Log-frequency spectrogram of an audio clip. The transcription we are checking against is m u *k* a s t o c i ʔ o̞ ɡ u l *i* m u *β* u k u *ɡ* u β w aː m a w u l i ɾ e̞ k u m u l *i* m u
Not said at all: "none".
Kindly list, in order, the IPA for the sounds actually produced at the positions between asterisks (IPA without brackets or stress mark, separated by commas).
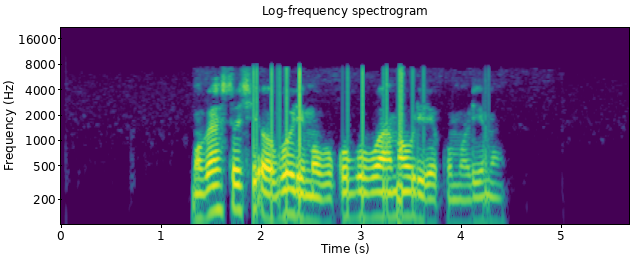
ɡ, i, β, ɡ, i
